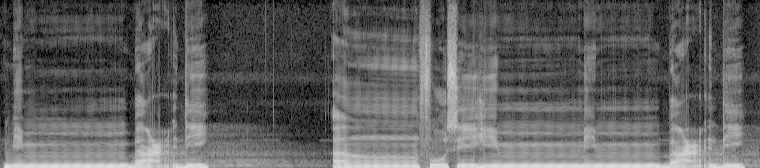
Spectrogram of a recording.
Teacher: Maka nun sukunnya melebur masuk ke huruf ba. Kita baca dengung dan kita tahan dengungnya dua sampai 3 harakat. Nunnya atau nun sukunnya berubah menjadi mim ya.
